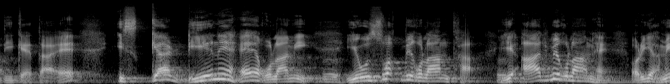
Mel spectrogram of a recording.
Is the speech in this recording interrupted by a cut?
no; 0 cuts

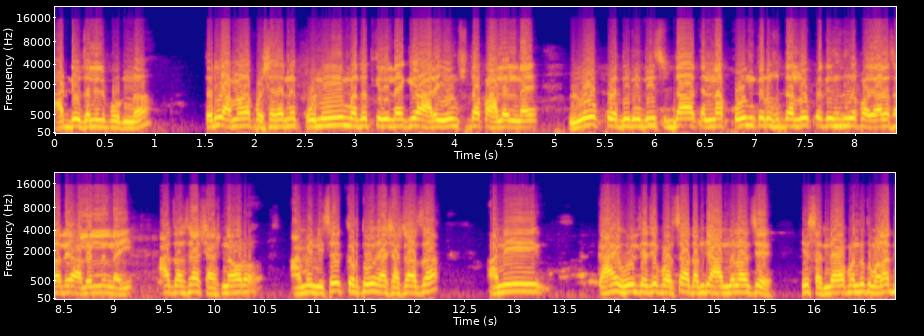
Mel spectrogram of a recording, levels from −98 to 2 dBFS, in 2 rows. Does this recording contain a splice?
yes; 1 cut; at 9.3 s

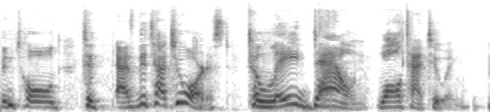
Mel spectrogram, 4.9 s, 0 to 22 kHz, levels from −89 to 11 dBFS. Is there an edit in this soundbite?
no; 0 cuts

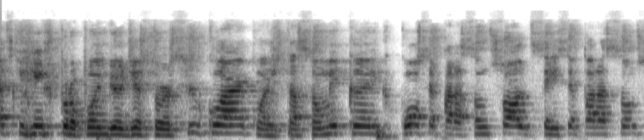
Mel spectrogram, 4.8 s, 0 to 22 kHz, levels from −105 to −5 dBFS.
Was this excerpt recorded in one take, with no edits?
yes; 0 cuts

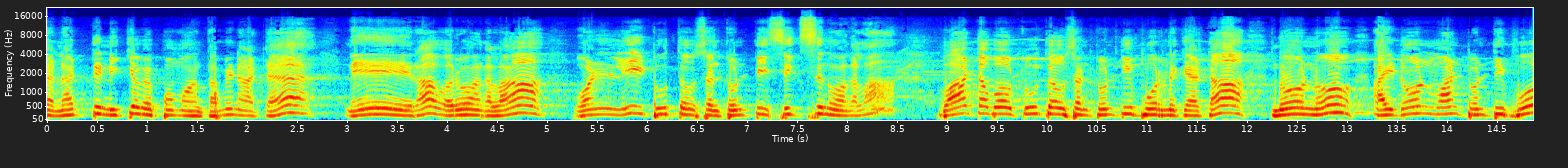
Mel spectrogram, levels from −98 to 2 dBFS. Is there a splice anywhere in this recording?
no; 0 cuts

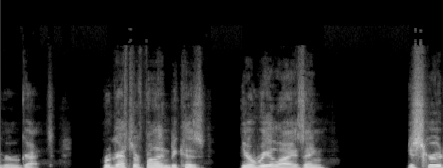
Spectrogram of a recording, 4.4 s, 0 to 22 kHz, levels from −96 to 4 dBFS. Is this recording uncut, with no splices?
yes; 0 cuts

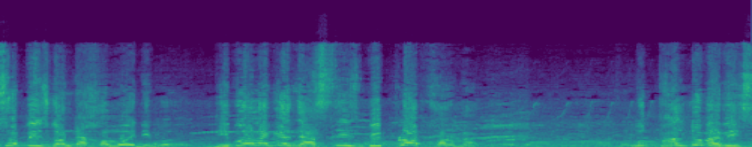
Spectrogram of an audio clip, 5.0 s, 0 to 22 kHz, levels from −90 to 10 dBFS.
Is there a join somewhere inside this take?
yes; 1 cut; at 3.5 s

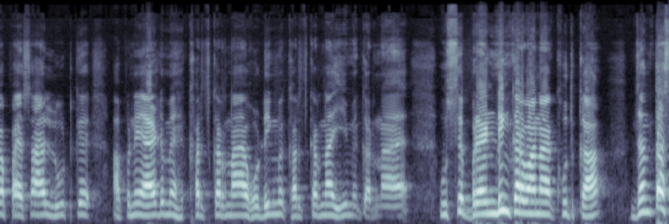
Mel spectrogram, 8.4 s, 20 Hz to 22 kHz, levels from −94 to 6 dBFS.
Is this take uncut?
yes; 0 cuts

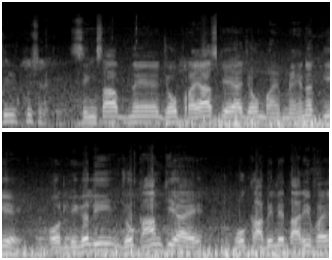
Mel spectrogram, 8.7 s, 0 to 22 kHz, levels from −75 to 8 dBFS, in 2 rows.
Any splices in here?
yes; 1 cut; at 0.9 s

